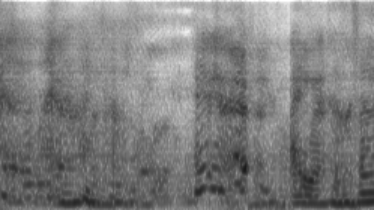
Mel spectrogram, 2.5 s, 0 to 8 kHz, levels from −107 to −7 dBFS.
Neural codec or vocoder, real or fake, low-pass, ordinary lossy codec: codec, 16 kHz, 1 kbps, FreqCodec, smaller model; fake; none; none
